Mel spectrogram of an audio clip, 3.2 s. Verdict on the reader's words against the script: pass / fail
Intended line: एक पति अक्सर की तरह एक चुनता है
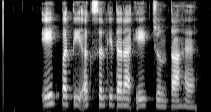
pass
